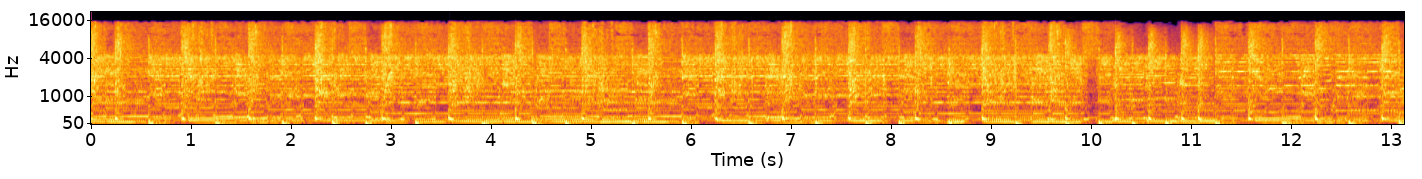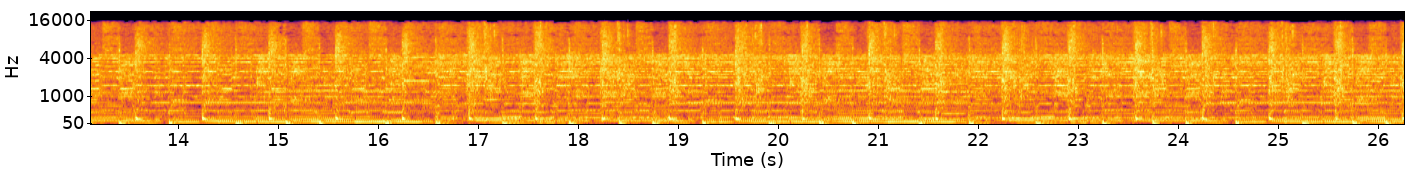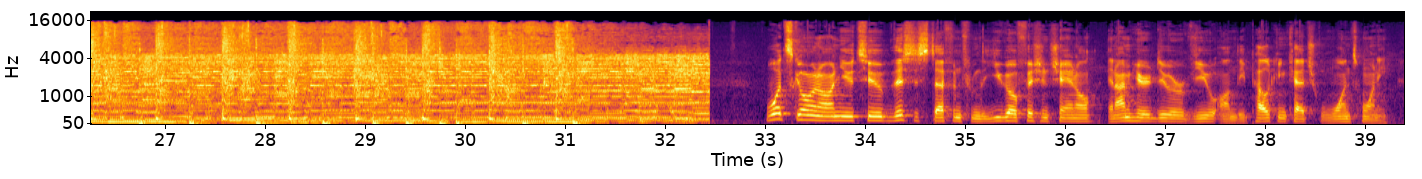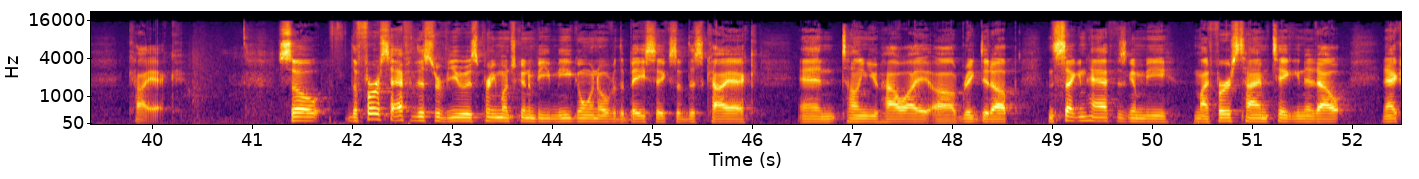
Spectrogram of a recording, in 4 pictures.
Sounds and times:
Music: 0:00.0 - 0:32.5.

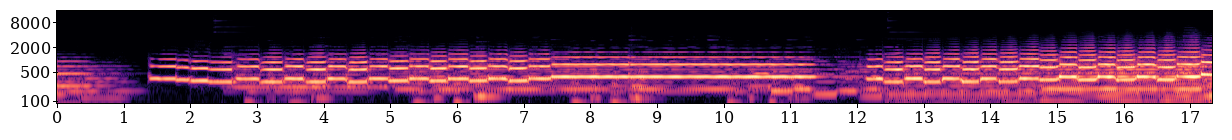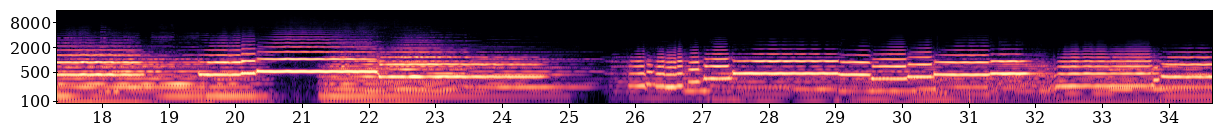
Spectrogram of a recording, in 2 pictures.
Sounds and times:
Trumpet: 0:00.0 - 0:34.6.

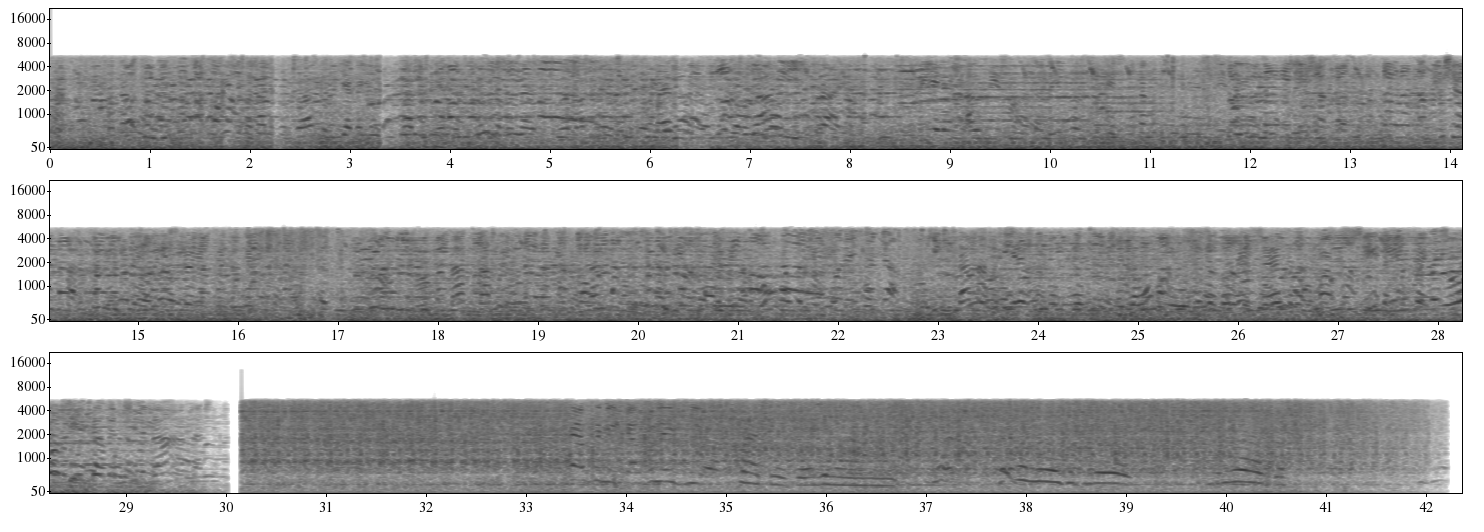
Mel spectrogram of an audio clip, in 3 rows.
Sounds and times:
Speech: 0:00.0 - 0:30.0, 0:33.4 - 0:40.7
Vehicle: 0:00.0 - 0:42.3.

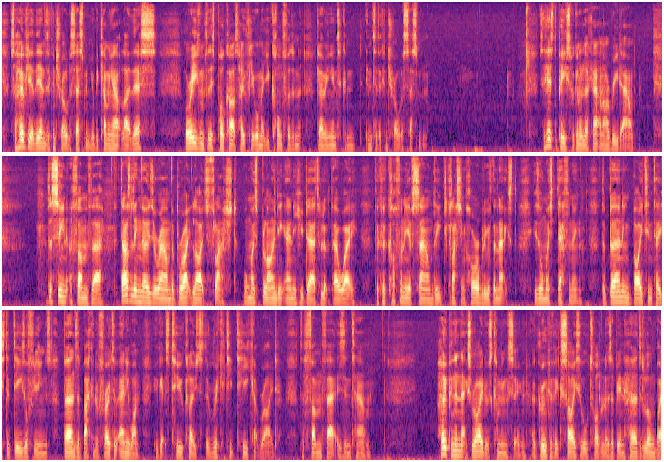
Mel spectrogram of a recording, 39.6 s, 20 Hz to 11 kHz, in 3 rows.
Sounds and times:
Speech: 0:00.0 - 0:08.6, 0:10.8 - 0:12.7, 0:14.1 - 0:33.8, 0:35.1 - 0:39.5.

